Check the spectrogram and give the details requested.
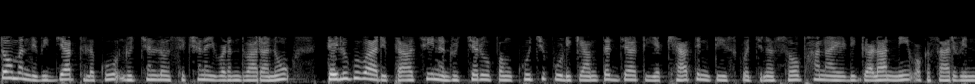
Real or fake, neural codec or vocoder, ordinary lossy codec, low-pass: real; none; none; 3.6 kHz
